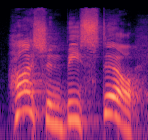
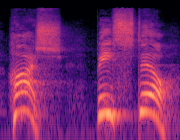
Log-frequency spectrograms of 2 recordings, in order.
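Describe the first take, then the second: First: Slow, drawn-out parental shush; talking to a toddler. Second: Put-on high, firm shushing to a child; like to a toddler. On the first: Shown as a demonstration. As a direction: ease the toddler down, slowly. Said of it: "the way you would talk to a toddler who needs to shush". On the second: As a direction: hush it like calming a fussy toddler. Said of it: "Almost like you would talk to a toddler".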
